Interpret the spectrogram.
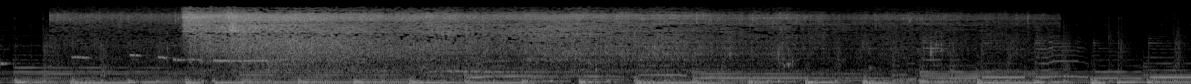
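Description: Ground spice paste frying in an aluminium wok, with a loud sizzle that breaks out suddenly about two seconds in as coconut water is poured into the hot pan, then fades away over several seconds. Background music with a steady beat plays throughout.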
